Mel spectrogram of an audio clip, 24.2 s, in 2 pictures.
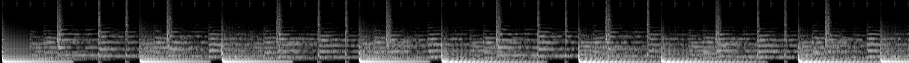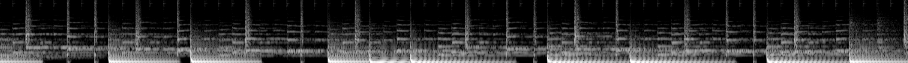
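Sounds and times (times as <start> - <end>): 
music beat: 0.0 - 24.2.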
